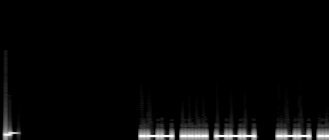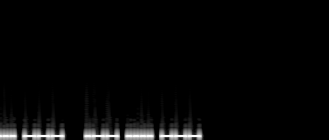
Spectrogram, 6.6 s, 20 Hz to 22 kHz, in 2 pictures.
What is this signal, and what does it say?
Morse code, heard as a keyed tone, about 34 wpm, 700 Hz. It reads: WHO WHO WHO
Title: Top 200 Words Repeated 35wpm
